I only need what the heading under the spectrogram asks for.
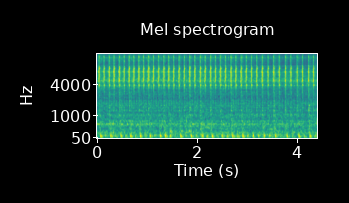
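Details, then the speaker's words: Hero Passion Plus motorcycle engine, revved, noise louder under load and faint when slowed: sharp, even ticking knock about ten a second over the engine note; piston found with excessive play in bore. Piston slap. "[संगीत] आवाज नहीं ए रहा है मेरे को slow करो तो थोड़ा हल्का से आवाज आता है जब लोडिंग पड़ता है जब लोडिंग पड़ता है तभी भी आवाज आता है तो पहले पिस्टन चेक करना चाहिए"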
